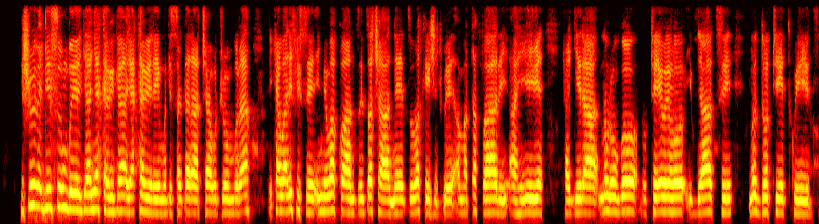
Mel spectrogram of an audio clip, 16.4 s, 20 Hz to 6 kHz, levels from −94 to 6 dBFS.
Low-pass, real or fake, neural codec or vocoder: 5.4 kHz; fake; codec, 16 kHz in and 24 kHz out, 1.1 kbps, FireRedTTS-2 codec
